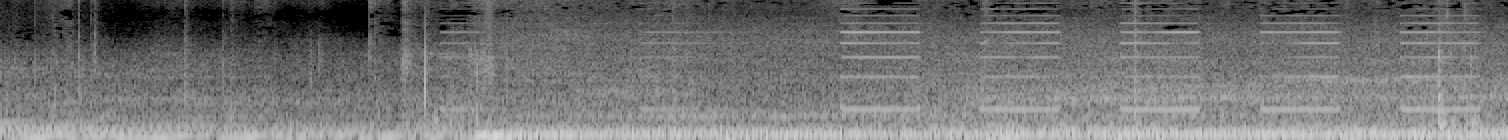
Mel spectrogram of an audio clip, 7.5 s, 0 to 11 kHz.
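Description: A 2021 Volkswagen Tiguan's turbocharged four-cylinder engine is push-button started a little after two seconds in, a click then a brief surge of cranking, and settles into a steady idle. From about four seconds in, the car sounds an evenly repeated electronic warning beep, about two beeps a second.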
